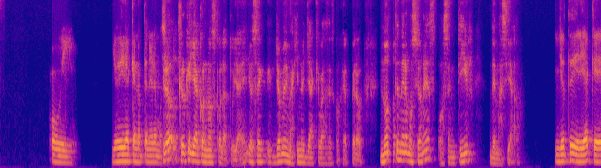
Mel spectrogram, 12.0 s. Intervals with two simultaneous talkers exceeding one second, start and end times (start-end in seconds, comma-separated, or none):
none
